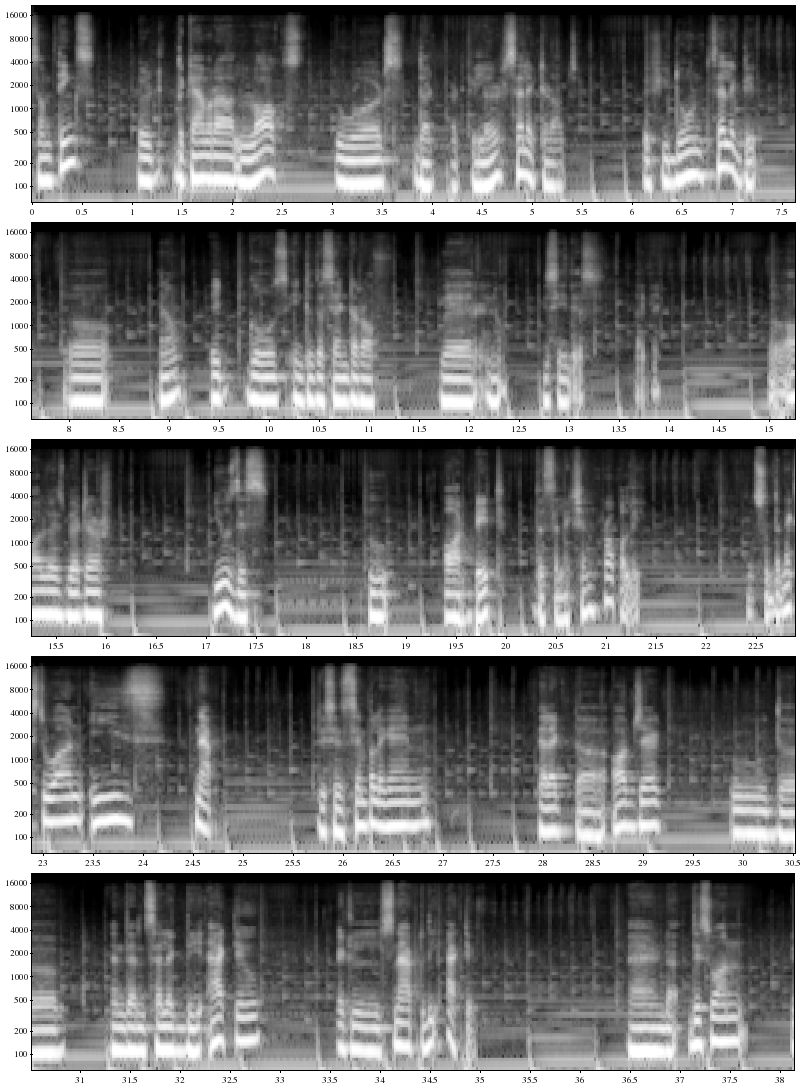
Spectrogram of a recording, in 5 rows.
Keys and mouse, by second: 0.6 click, 3.0 click, 3.2 middle click, 5.9 click, 7.4 click, 7.7 middle click, 11.2 alt+middle click, 13.3 click, 14.3 click, 14.7 alt+middle click, 21.9 click, 22.0 a, 22.6 click, 25.1 click, 26.7 shift+click, 28.1 click, 32.2 shift+click, 34.7 click, 35.6 z.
